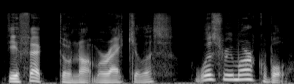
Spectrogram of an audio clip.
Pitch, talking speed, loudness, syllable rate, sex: 140 Hz, 145 wpm, -18 LUFS, 5.8 syllables/s, male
